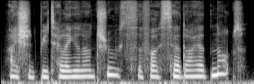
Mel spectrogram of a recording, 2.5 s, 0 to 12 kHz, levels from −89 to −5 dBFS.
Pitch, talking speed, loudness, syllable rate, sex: 220 Hz, 285 wpm, -17 LUFS, 6.1 syllables/s, female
